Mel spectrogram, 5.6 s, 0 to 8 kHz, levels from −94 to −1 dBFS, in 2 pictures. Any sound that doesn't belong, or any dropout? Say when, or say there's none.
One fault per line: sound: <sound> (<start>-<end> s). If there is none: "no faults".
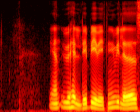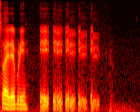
sound: laugh (3.6-4.8 s)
